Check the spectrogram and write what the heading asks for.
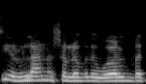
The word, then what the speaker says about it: Yeroulanos: a Y is pronounced yanos all over the world but yanos with a G is pronounced geranos geranos oranos depending on where you are the only benefit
